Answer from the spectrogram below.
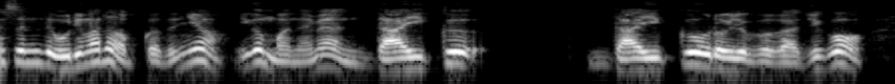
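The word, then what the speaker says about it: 大工: 이것도 발음은 사이크, 사이크. 그다음 대공, 대공이라 쓰는데 우리말은 없거든요. 이건 뭐냐면 다이크, 다이크로 읽어가지고 그 목공업을 하는 목수를 보고 얘기합니다.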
